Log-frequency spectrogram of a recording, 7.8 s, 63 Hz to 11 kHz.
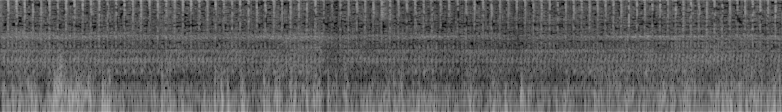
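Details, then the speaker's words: Restored old Seagull 40 Plus two-stroke outboard in the sea, revs raised because it stops pumping water at low revs. Fast, even buzz, no misses, knocks or surging. Healthy running after cleaning everything out; throttle cable did not need replacing. "So I think that's where it's comfortable revving. and pumping water, which isn't too bad."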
